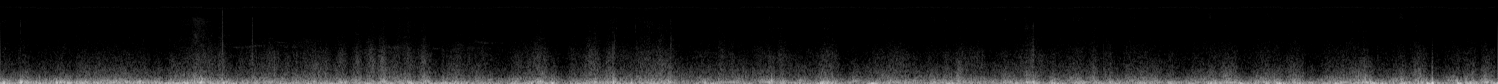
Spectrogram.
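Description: Long nails scratch down into a fluffy synthetic faux fur microphone windscreen, producing a steady, muffled, wind-like rumble. Soft crackling rustles rise and fall throughout, with almost all the energy sitting deep in the low end and nothing bright above it.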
